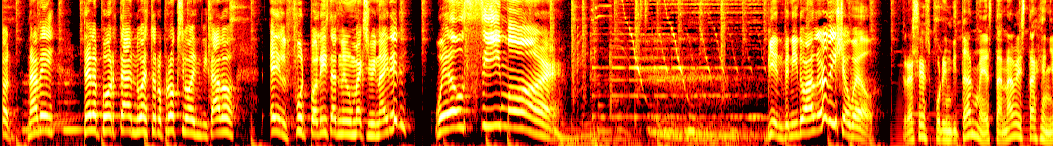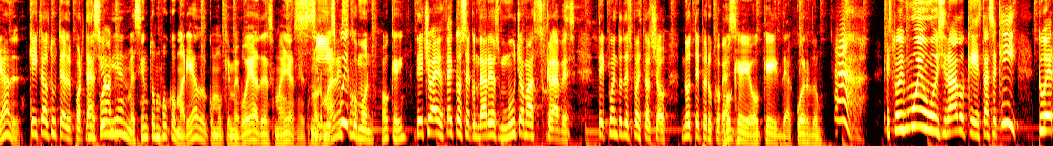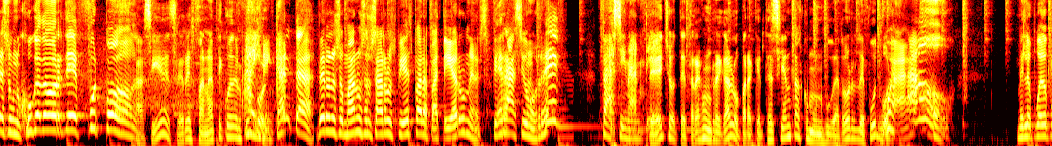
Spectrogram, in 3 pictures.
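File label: Dubbing Spanish; voiceover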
